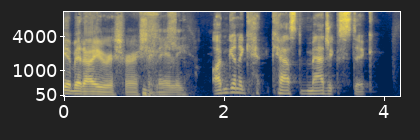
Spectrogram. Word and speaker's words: shillelagh: Shillelagh? Shillelagh. Shillelagh. Okay. Oh, Shillelagh. Shillelagh. Okay. Yeah, Shillelagh. It really only works if you try an accent.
